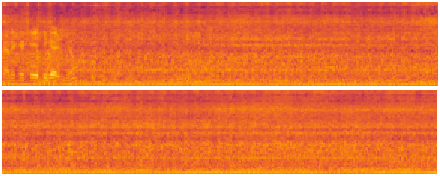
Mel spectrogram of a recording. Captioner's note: helicopter whirring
